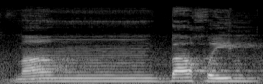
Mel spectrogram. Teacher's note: ہونٹوں کو نرمی سے ملانا، اسی نرمی سے ملانے کا نام اخفاء ہے۔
